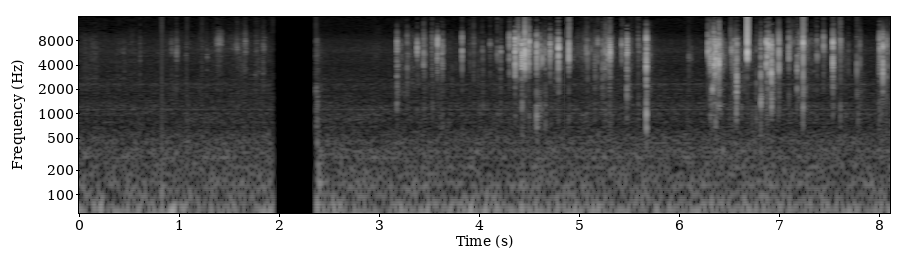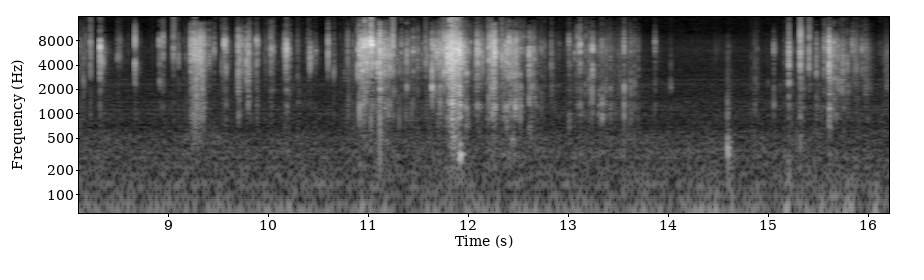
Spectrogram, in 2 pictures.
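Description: Gloved hands handling football trading cards and tearing open a foil card pack, the wrapper crinkling and crackling in quick bursts, loudest about three-quarters of the way through.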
